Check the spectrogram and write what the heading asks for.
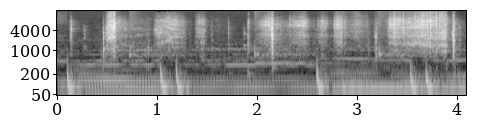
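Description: Clicks and rubbing of plastic and metal as the magazine of a Ryobi 18V AirStrike brad nailer is handled, with several sharp clicks and a longer scraping rub near the end, over background music.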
